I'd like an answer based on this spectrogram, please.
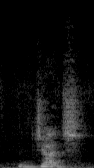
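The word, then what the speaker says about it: judge: Next word is जज. जज में क्या साइलेंट है आपका, D. जज सिर्फ G की साउंड आती है, D की साउंड नहीं आती है.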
